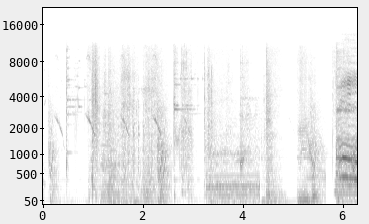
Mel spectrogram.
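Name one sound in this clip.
Cartoon whooshes and swishes of a fight play in quick bursts.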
